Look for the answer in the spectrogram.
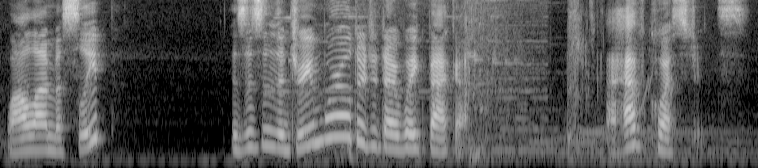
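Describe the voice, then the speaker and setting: A woman gives casual video game commentary in a fairly high voice. Her delivery is wry and sarcastic, with game music faintly behind her. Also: sing-song, moderate pace. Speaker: video game playthrough host. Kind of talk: casual game commentary, reading dialogue aloud.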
